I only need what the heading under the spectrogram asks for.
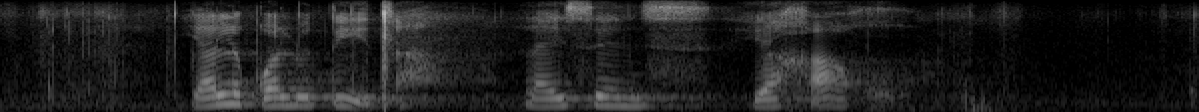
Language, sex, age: Tswana, female, 20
